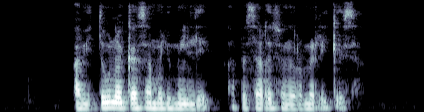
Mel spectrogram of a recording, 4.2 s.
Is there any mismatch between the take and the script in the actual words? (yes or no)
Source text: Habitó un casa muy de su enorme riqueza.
yes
